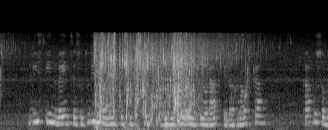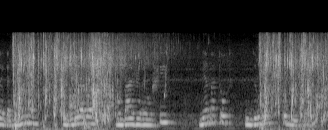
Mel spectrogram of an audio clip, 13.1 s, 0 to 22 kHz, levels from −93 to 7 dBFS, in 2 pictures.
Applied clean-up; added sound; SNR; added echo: none; Splash, splatter; -1 dB; reverberation time 0.4 s.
